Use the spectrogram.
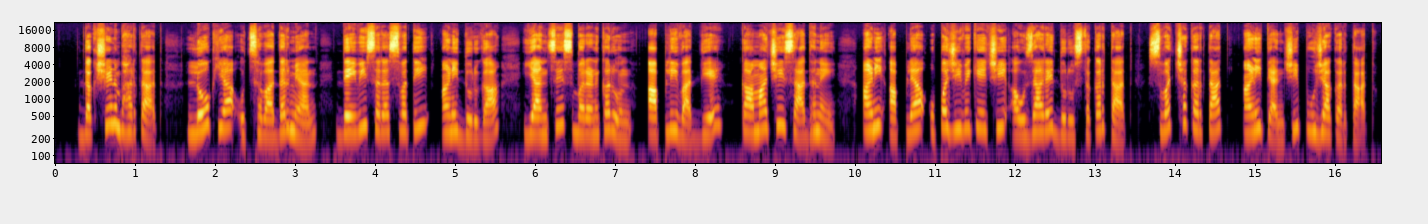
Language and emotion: Marathi, neutral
